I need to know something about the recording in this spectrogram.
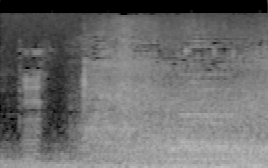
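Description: A large heavy door hisses open.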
